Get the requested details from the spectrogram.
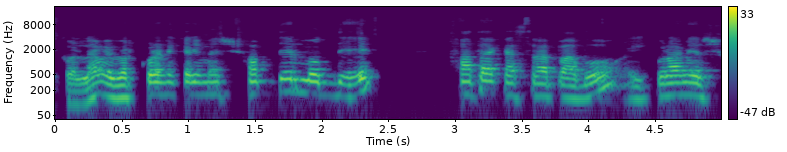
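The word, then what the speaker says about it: مَعَ: একইভাবে মিম ফাতহা মা, আইন ফাতহা আ, দুইটা মিলে কি হয়ে গেল? মা, মা। এই যে আইনের উচ্চারণটা খেয়াল করেন, মা, মা, মা, এবং উচ্চারণ তাড়াতাড়ি, টান হবে না কোনো, মা।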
